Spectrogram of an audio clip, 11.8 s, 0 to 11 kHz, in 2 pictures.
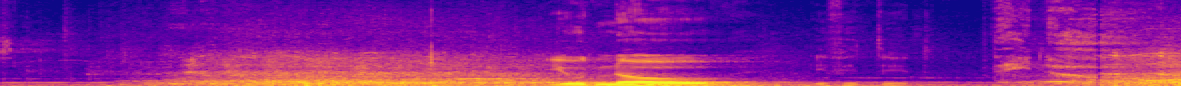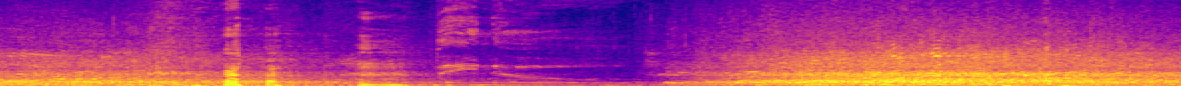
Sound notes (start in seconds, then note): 0.7 laughter; 5.6 whispers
